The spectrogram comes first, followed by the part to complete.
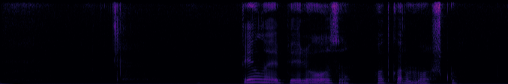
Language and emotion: Russian, sad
